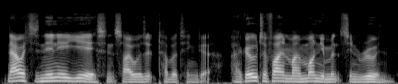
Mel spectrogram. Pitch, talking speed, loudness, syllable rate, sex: 130 Hz, 285 wpm, -19 LUFS, 6.9 syllables/s, male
